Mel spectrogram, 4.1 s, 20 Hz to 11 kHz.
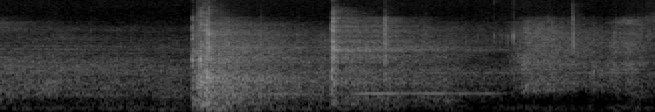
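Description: A power liftgate closing on a 2018 Jaguar F-Pace: one thud as it shuts and latches about a second in, followed by faint clicks and a brief steady whine.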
